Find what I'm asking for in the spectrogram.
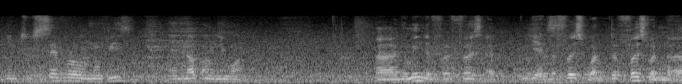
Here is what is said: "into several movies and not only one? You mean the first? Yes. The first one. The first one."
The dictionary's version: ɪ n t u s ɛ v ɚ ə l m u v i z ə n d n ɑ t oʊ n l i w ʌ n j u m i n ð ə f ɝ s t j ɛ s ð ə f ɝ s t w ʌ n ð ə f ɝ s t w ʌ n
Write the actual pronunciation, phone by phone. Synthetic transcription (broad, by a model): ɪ n t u s ɛ v ɚ ə l m u v i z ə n n ɑ t oʊ n l i w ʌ n j u m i n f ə f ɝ s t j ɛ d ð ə f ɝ s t w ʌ n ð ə f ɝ s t w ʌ n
